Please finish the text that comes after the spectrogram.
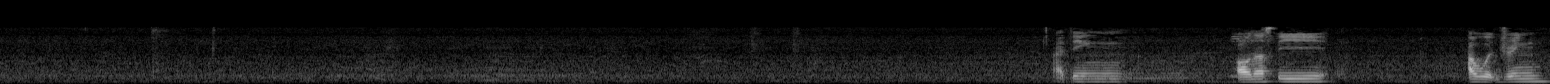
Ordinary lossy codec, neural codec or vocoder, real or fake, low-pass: MP3, 24 kbps; none; real; 7.2 kHz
